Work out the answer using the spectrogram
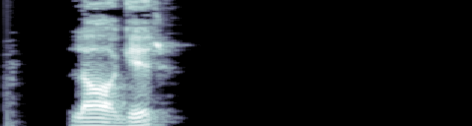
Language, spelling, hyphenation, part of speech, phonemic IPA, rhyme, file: Norwegian Bokmål, lager, lag‧er, noun, /lɑːɡər/, -ər, Nb-lager.ogg
- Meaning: indefinite plural of lag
